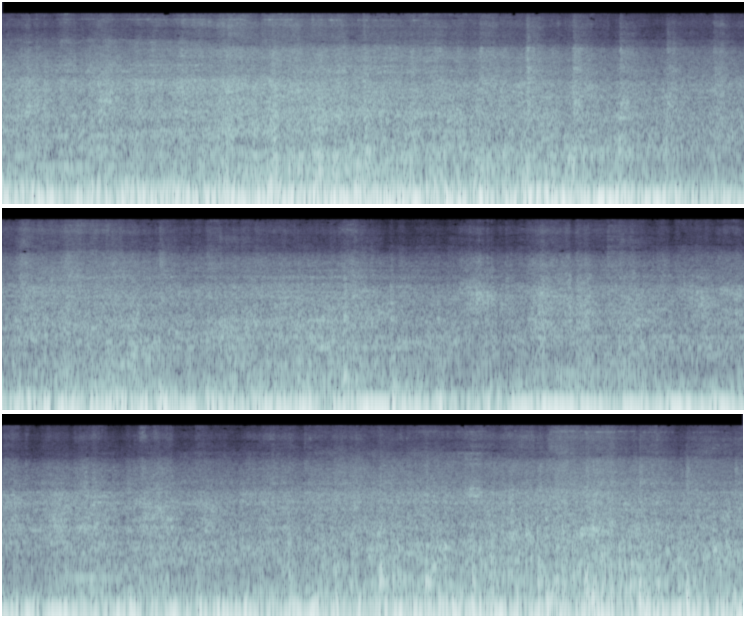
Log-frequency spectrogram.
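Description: CSX coal hopper cars rolling past close by: a steady low rumble of steel wheels on the rails, with scattered clicks and clatter from the wheels and couplings.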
